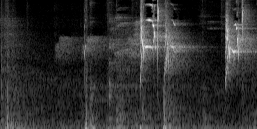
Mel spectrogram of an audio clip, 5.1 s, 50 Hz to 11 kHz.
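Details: Iranian major goldfinch in 2022 breeding season: soft notes build into loud bursts of tinkling, buzzy twitters, with occasional clicks in between.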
